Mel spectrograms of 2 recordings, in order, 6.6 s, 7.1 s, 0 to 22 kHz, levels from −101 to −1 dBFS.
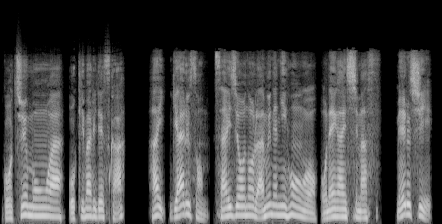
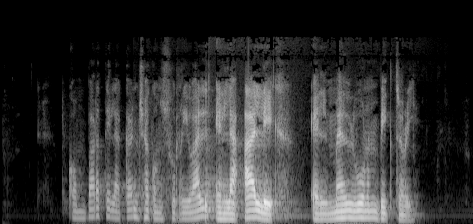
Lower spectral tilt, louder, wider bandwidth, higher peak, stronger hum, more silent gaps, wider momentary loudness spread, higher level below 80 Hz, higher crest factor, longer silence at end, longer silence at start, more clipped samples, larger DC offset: second, -5 dB/octave vs -7.5 dB/octave; about the same, -22 LUFS vs -20 LUFS; second, 9 kHz vs 10.5 kHz; second, -8 dBFS vs 0 dBFS; neither; first, 1.89-2.21 s, 5.74-5.89 s vs none; second, 7 LU vs 20 LU; second, -58 dBFS vs -48 dBFS; second, 14 dB vs 22 dB; second, 0.2 s vs 0.9 s; second, 0.05 s vs 1.05 s; neither; neither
